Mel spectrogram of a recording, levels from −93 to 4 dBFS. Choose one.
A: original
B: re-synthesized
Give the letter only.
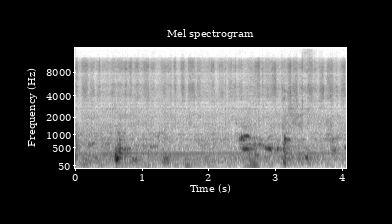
B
